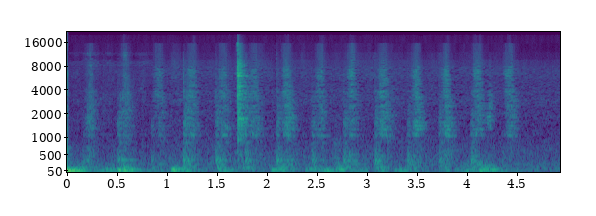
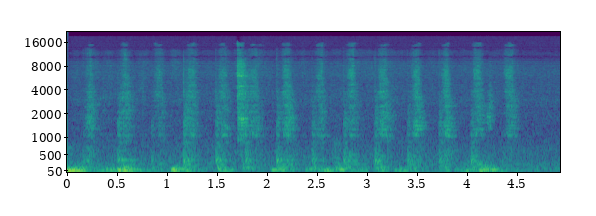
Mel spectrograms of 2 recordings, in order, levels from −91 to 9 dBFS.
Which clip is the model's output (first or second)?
second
